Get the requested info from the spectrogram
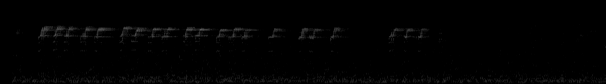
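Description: A bird calling: a quick run of short, high-pitched chirps, about five a second, then after a brief pause two more and a few faint ones before they die away.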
